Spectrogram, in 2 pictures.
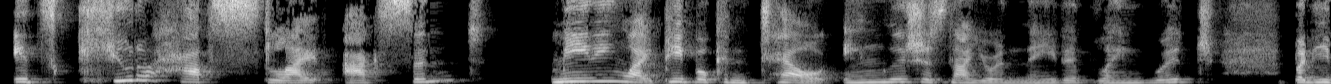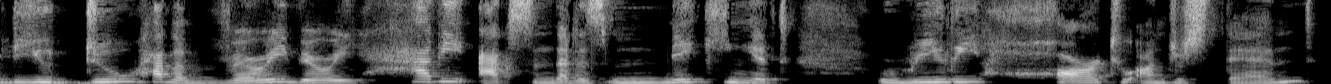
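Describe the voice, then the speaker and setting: A woman with a heavy Chinese accent, talking as a language coach and giving casual, chatty advice. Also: mid-range voice. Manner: animated, chatty, frequent fillers.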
